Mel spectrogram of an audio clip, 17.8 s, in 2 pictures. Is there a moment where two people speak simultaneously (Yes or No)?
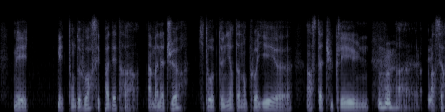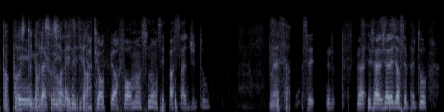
Yes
